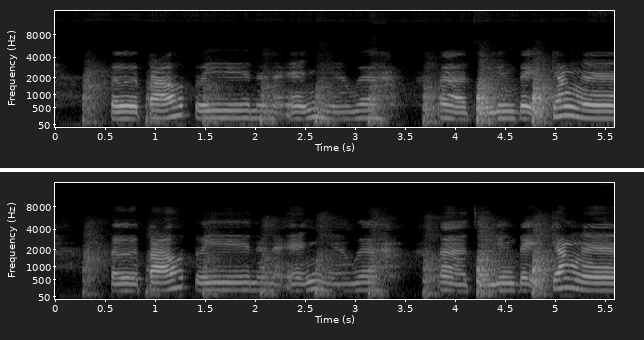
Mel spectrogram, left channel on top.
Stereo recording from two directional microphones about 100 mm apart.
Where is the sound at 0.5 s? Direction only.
45° left (ahead or behind).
